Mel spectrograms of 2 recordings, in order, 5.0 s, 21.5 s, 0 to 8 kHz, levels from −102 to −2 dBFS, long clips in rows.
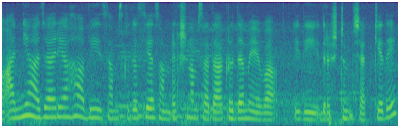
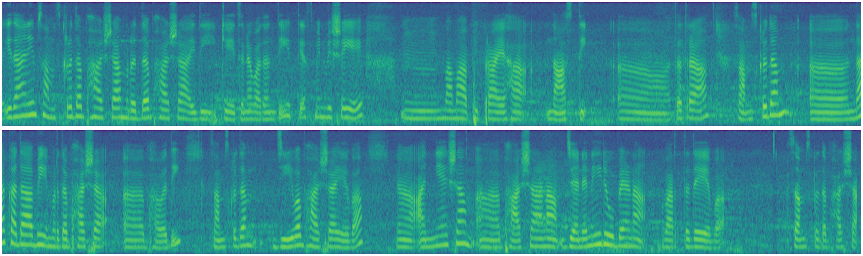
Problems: constant background noise, continuous background conversations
